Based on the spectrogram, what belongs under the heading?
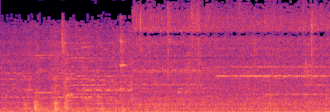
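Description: Train running along the rails with a steady low rumble, with background music laid over it.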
